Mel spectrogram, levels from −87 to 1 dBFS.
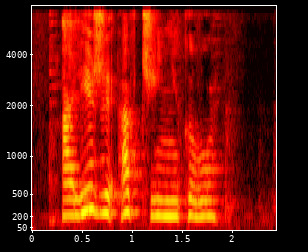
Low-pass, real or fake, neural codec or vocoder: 7.2 kHz; real; none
